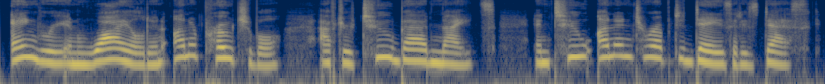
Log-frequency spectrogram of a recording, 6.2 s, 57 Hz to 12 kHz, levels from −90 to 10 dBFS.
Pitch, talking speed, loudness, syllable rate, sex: 255 Hz, 155 wpm, -18 LUFS, 4.9 syllables/s, female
